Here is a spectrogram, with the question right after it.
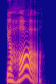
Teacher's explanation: the stress in jaha will usually be put on the last vowel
